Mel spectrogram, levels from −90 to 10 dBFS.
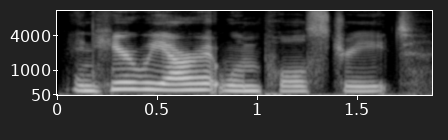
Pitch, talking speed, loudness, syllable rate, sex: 215 Hz, 225 wpm, -16 LUFS, 6.5 syllables/s, female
